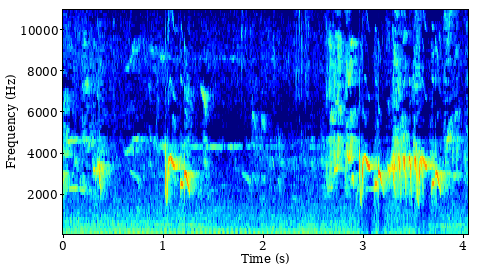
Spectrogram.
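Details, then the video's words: Young ashy prinia giving brief high chirps, then a longer fast, rattling trilled phrase of sharp repeated notes near the end, with a faint low hum in the background. "Burung prenjak klawu muda gacor"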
